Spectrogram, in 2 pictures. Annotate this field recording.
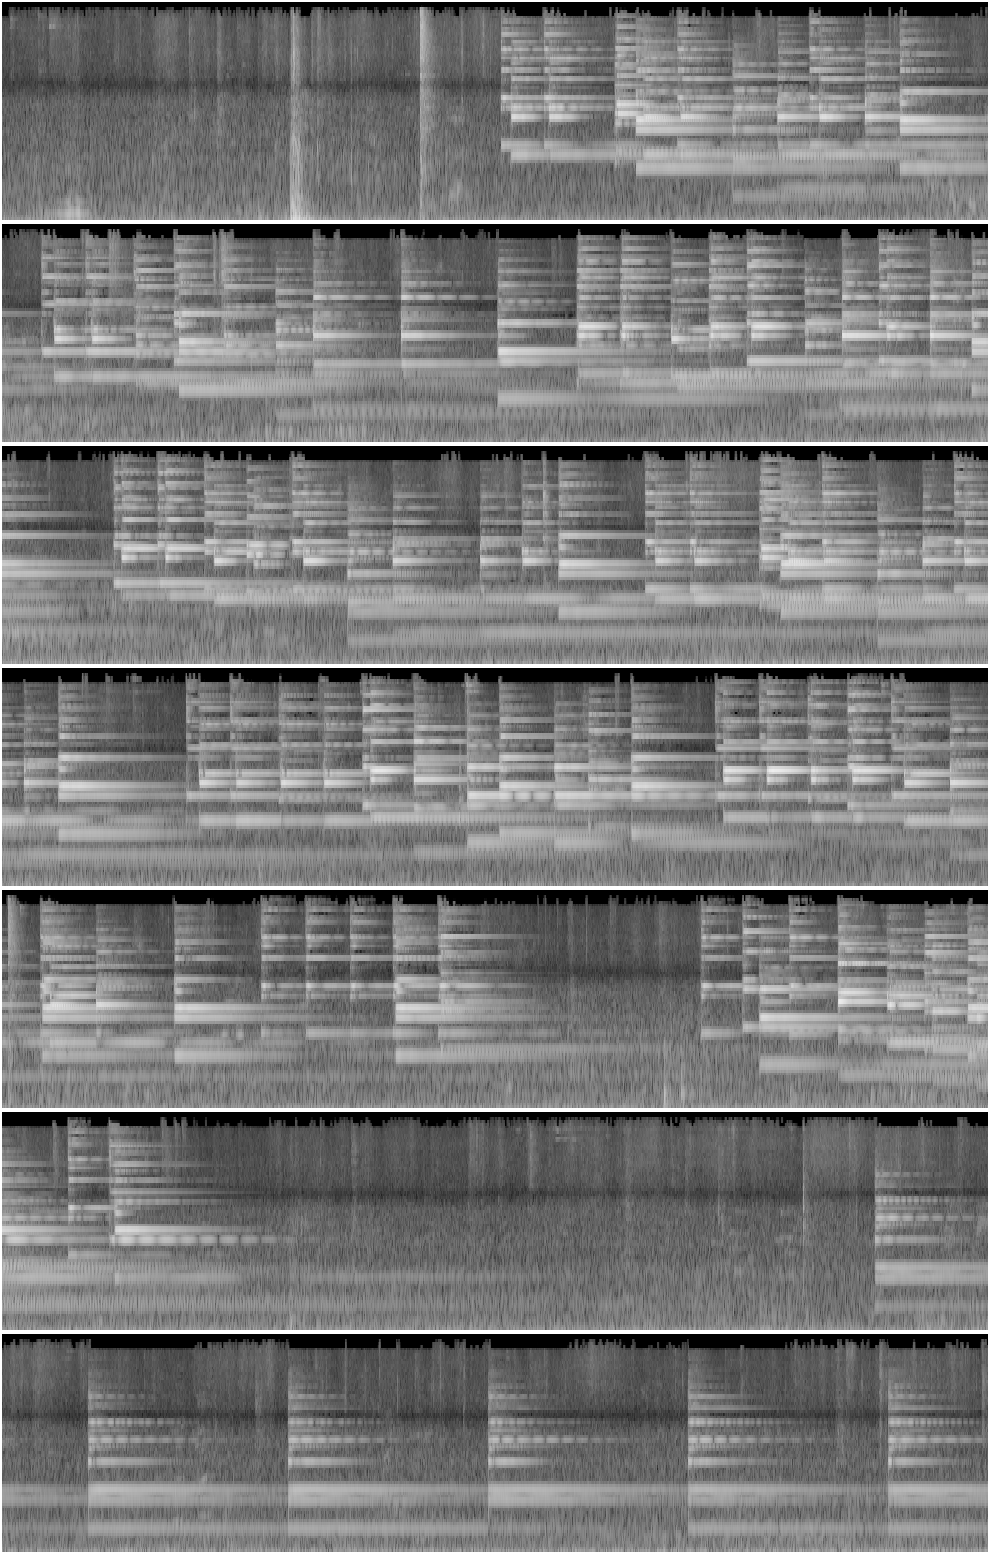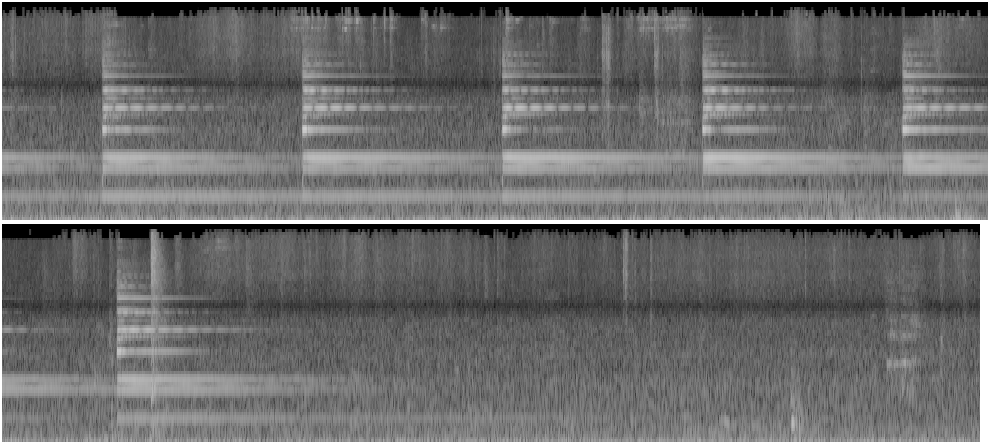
Under the heat of midday in Ventspils bazaar. Carillon. Sennheiser ambeo headset recording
